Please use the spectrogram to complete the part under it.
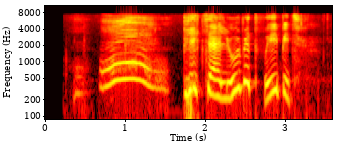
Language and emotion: Russian, positive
